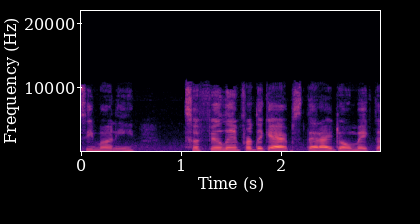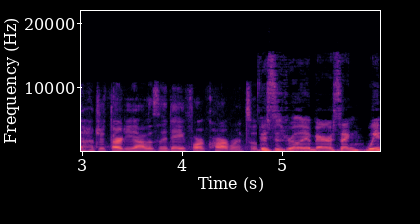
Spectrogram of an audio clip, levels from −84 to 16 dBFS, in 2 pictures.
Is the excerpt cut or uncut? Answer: cut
